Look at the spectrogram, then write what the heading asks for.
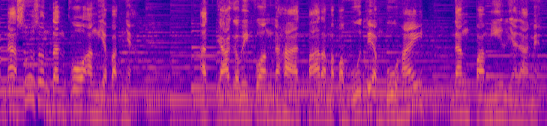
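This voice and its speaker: Man as higher-pitched earnest storyteller over guitar music. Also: close to an everyday voice. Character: burdened young breadwinner reading a heartfelt confession letter. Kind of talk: scripted radio drama narration.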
